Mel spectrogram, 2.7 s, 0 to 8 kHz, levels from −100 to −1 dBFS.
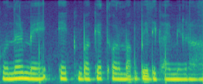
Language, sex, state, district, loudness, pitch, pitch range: Hindi, female, Arunachal Pradesh, Papum Pare, -13 LUFS, 195 Hz, 185-200 Hz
